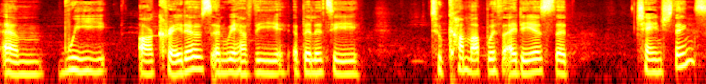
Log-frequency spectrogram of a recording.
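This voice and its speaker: A dark, mellow tone in a German accent, at a fairly slow pace with long, frequent pauses and monotone, flat intonation, in a dry, close sound with no echo. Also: woman, fairly low pitch for a woman, very even loudness. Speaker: advertising creative. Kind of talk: panel discussion.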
